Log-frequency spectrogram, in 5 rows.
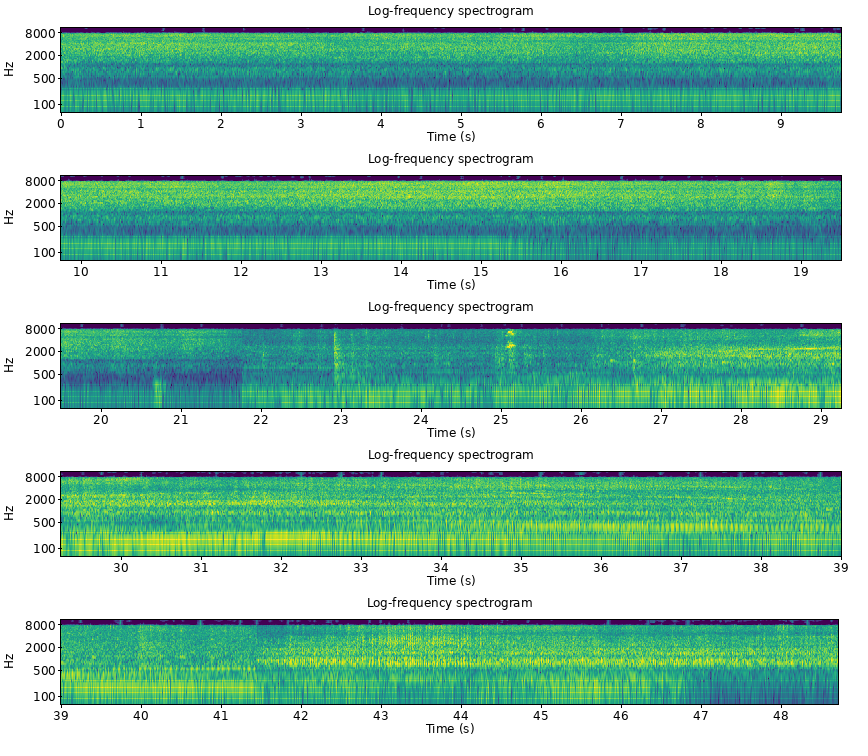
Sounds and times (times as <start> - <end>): Vehicle: 0.0 - 48.7.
